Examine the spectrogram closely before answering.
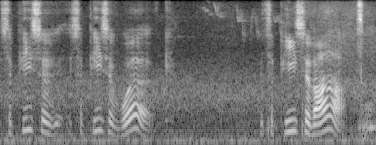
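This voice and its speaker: Noticeable background noise sits beneath this clip. The man's speech is fairly slow, with ordinary pitch variation. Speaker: vlogger reviewing a folding bike. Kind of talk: casual vlog while cycling outdoors. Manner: loud; animated, rambling.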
